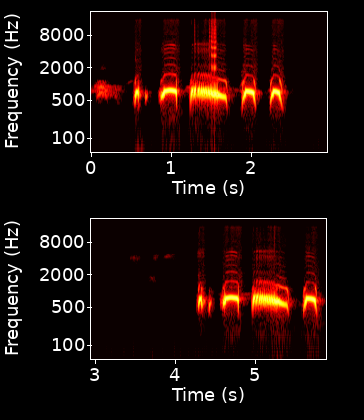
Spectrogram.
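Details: Spotted dove kept as a lure bird to call in wild doves, singing two cooing phrases separated by a pause of nearly two seconds, each with stuttered short notes, a long falling coo and closing coos, loud and clear against silence.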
